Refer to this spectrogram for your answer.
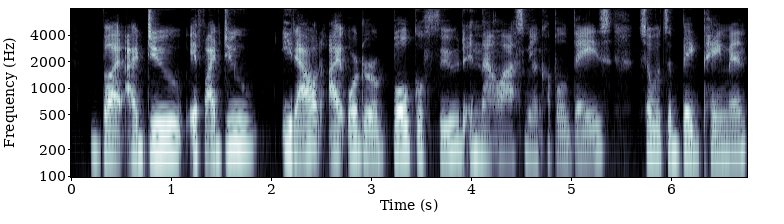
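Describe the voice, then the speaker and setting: A monotone, flat delivery comes through in a dry, close sound with no echo on a very clean recording with a silent background. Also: woman, fairly low pitch for a woman. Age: 20s. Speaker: personal finance vlogger. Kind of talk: casual budget vlog. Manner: fast; casual with many fillers.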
